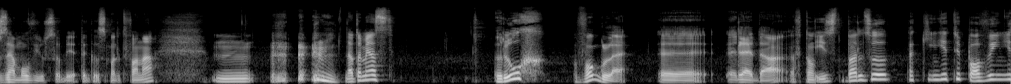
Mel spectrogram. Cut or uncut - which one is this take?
cut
